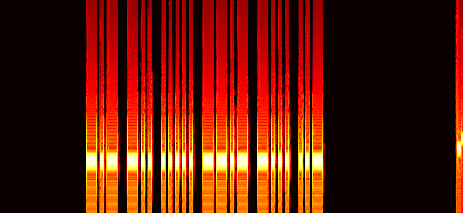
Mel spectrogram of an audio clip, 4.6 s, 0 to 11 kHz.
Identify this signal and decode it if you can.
Morse code, heard as a keyed tone, about 34 wpm, 700 Hz. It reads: KD5QBU
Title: USA Call Signs Repeated 3x 35wpm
